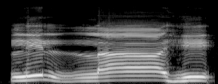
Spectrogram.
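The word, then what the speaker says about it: لله: এরপরে লাম লাম জের লিল, লাম খারা জবর লা, হাজের হি, লিল লাহি। কিভাবে পড়ব? লিল্লাহি। তাহলে আল হামদু লিল্লাহি, এরকমভাবে শিখব।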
